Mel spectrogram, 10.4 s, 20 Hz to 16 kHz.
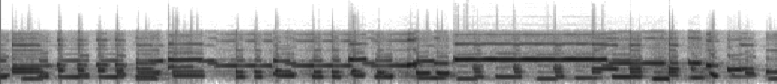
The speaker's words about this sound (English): A steam calliope had blown its 32 whistles. The blast rebounded and reverberated around Dreamland, piercing the quiet and the concentration of the diving horse.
